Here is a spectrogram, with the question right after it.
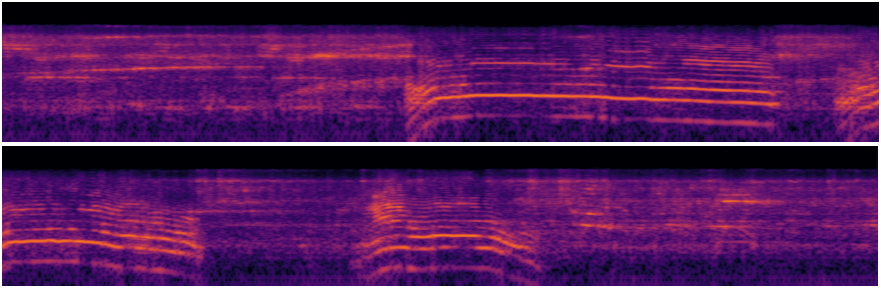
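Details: A Rottweiler howls in long, drawn-out, wavering tones, answering the sound of sirens on a TV show he waits for.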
